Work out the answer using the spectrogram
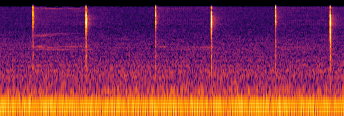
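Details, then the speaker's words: Digiflavor Helix box mod firing: sharp dry ticks about every half second over a steady low electrical hum; suspected from its step-down/PWM chip circuitry, like a MOSFET, not confirmed. "Wow, that is the weirdest sound I have ever heard come out of a mod."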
